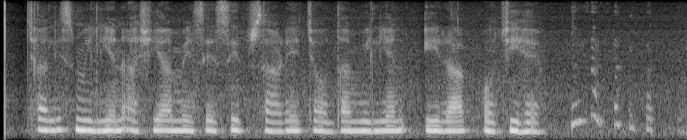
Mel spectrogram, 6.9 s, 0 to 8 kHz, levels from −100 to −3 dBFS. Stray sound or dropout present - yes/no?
yes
